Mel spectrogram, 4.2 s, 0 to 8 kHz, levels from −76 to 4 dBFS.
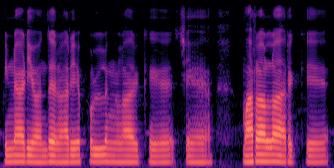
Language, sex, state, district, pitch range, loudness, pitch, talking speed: Tamil, male, Tamil Nadu, Nilgiris, 115-120 Hz, -19 LUFS, 115 Hz, 115 wpm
